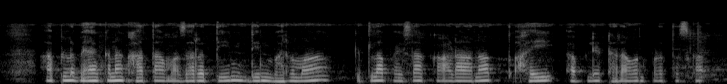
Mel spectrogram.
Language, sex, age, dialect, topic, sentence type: Marathi, male, 18-24, Northern Konkan, banking, statement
